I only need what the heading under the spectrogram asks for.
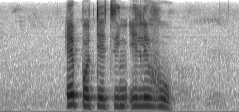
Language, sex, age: Southern Sotho, female, 29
